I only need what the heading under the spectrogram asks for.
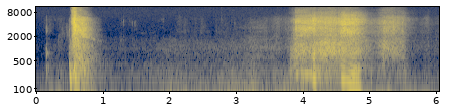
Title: Chhinkni Sneezes 5 (nb)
